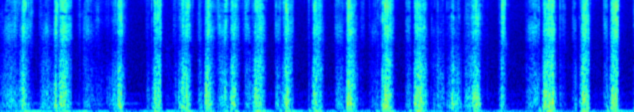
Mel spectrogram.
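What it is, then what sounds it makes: Dried wheat gluten fu ring. An orange plastic earpick scratches around inside the hollow center of a round slice of dry, porous wheat gluten fu held in a gloved hand. It makes a rapid, uneven series of short, crisp, bright scratching strokes with a dry, airy texture and almost no ring.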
